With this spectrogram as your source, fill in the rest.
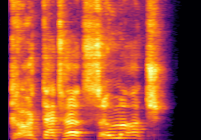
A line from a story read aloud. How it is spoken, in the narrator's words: She half shouted, half gagging, fighting to stay afloat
